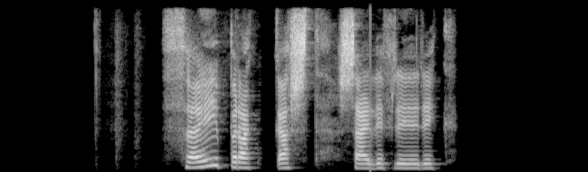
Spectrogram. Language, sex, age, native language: Icelandic, female, 60-69, Icelandic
